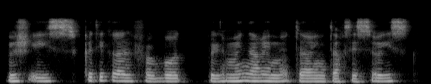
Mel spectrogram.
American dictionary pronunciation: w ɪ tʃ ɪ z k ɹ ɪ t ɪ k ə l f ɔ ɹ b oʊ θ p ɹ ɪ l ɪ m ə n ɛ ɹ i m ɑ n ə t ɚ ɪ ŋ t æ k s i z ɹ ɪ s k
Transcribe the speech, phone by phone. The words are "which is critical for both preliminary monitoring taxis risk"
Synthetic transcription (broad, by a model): w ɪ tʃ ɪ s k ɹ ɪ t ɪ k ə l f ɔ ɹ b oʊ t p ɹ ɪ l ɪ m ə n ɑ ɹ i m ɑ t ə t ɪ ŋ t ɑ k s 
